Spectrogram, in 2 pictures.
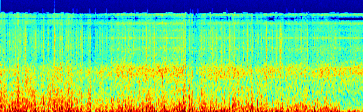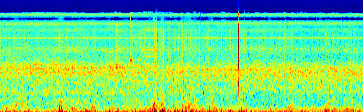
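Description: Wind buffeting the camera's microphone: a loud, uneven low rumble, with one small click about twelve seconds in.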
